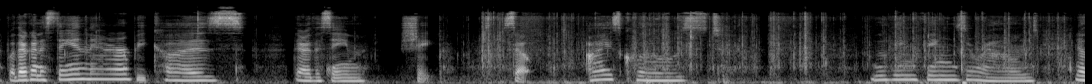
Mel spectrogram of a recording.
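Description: A hoarse woman with a scratchy voice hosting a chatty, rambling coloring vlog. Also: lowish voice. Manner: chatty, rambling, with fillers and self-corrections. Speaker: craft channel host. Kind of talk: casual coloring vlog chat.

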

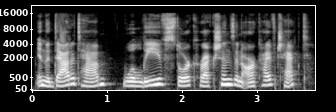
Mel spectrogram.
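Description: Low-voiced woman calmly guiding software steps. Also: moderate pace. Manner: calm, methodical step-by-step instructions. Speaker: software trainer. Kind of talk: scripted screen-recording tutorial. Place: voice-over over a screen recording.

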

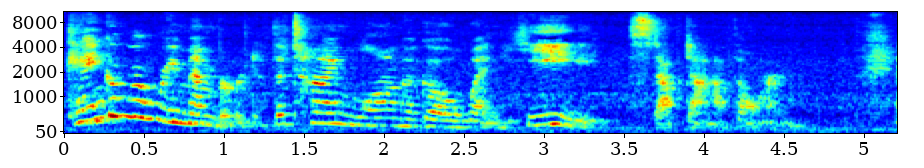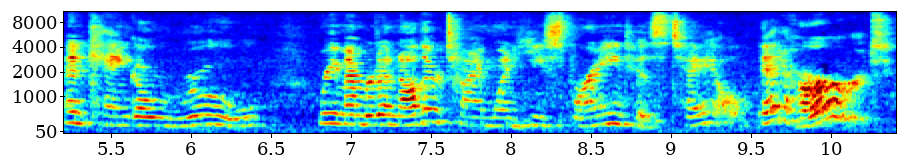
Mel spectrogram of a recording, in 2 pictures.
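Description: Casting: female storyteller, unhurried and expressive, highish voice, recorded in an echoey room. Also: a little hiss or hum. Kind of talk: dramatic, expressive folk tale narration. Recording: echoey room, distant microphone. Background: live cello playing.

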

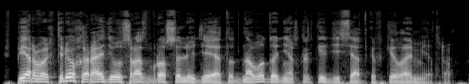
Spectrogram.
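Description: A man's voice: sits low, animated, a little fast, darkish tone, no room sound, studio quality, voice pushed up. A man voicing an earnest male professor in an audiobook, explaining things politely and with emphasis. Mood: earnest, emphatic.

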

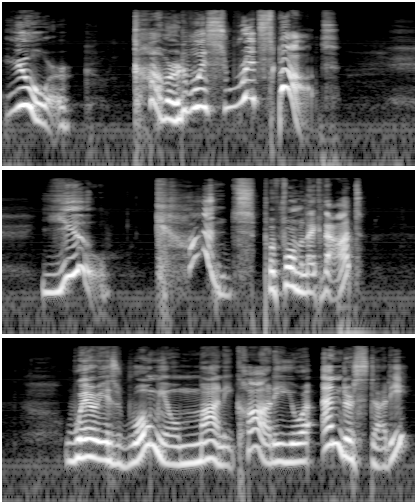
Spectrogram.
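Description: A woman voicing a bossy, exasperated opera director in a storybook, loud and commanding. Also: medium pitch, very animated, very slow, long pauses, pitched above the performer's own voice. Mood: alarmed, demanding.

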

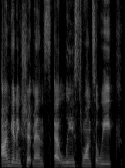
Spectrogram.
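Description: A woman's voice: fairly low pitch, fairly even intonation, moderate pace, bright, forceful tone. An American woman in her thirties, a shop owner explaining her business in a conversational, plain-spoken interview style. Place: small home decor shop, indoors. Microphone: lapel microphone.

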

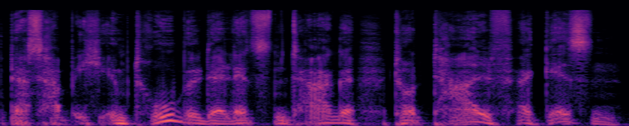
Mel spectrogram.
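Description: A cheerful, portly police chief , as a male reader puts him on from a children's audiobook. His low voice takes its time and swings through lively inflections, teasing and good-humoured. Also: measured pace, creaky, husky, no room sound, clean studio sound, exaggerated voice. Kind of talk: children's audiobook character reading.

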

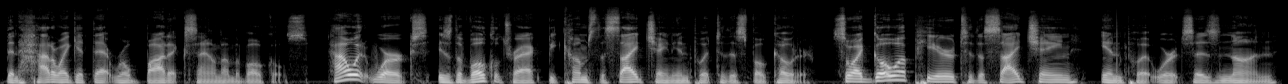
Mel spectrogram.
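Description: Male tutorial host, deep voice, dry close-mic sound, informal step-by-step explainer. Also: lively intonation, normal speed, hardly any pauses, dry recording. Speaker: music production tutorial host. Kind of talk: casual software tutorial narration.

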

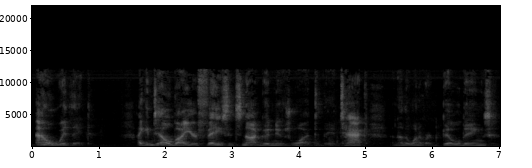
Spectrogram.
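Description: An actor playing an imperious, cruel, short-tempered warlord in an audio drama, sneering and commanding. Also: male voice, on the low side, moderate pace, fairly bright tone, slight background noise, close to an everyday voice. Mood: cold, irritated. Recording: echoey room with music behind.

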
